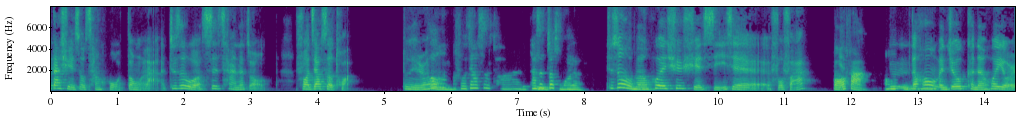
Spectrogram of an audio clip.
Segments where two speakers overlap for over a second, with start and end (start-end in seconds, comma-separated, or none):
none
